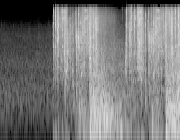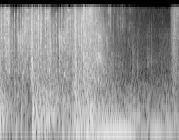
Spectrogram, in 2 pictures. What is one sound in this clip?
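A game character slashes at an enemy with sharp blows.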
